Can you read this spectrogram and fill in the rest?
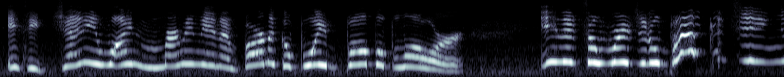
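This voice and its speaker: Brief: woman putting on a very high, bouncy cartoon sponge boy, always thrilled. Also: a little slow, highs cut off, very noisy, exaggerated voice. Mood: excited. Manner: squealing, breathless excitement. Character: cheerful excitable male sea sponge.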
